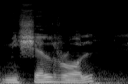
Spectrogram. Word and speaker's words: Michel Rolle: and it was named after a French mathematician, Michel Rolle. And the only reason why I pronounced it correctly was because I called my friend that's a French teacher, Mrs.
